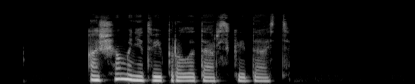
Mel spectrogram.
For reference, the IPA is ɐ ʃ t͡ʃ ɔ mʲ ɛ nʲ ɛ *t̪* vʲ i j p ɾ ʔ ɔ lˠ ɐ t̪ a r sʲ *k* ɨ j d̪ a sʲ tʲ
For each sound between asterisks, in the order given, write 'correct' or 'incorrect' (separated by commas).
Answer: correct, correct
